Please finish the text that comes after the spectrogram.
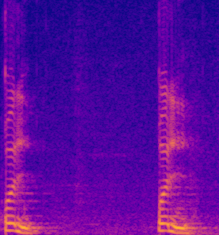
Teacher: پیش کی آواز ہے، ہونٹوں کو گول کر کے ادا کیجئے گا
